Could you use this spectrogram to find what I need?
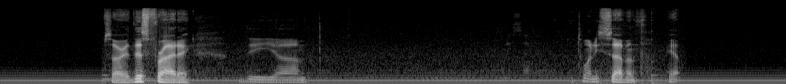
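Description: A man speaks briefly through a microphone in short phrases.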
